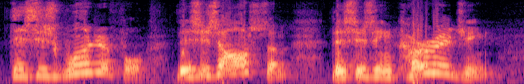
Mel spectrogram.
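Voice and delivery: high, eager amazement; impressed delight. Retold or imitated. Onlookers marvelling at the crowd, high and eager. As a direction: gush over the scene. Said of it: "we might say".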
